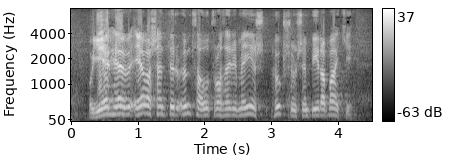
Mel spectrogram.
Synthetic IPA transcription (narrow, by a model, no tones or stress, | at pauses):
ɔɣjɛɣɦɛvɛːvasɛnt̪ɪɾʏmθaðuːt̪fɾawθejɾɪmeːjɪnshʏksʏmsɛmpiːɾapaːcɪ̰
